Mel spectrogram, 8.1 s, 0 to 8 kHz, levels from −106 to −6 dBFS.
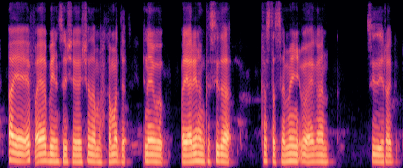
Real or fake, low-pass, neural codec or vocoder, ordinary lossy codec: fake; none; codec, 16 kHz, 6 kbps, DAC; none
